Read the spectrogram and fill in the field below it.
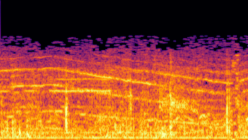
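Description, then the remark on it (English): An approaching ambulance siren wails steadily through a dense wash of street noise, its rising and falling tones holding at a fairly constant, moderately loud level with faint clatter underneath. “All right, clear the way, stand back. Clear the way for the ambulance.”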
